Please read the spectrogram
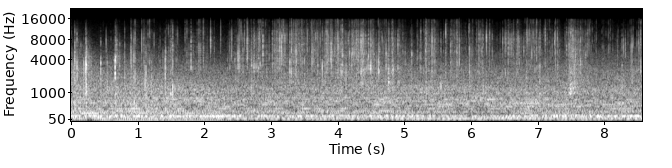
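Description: Faint crackling and crinkling of a plastic gumball wrapper being twisted and bitten at while it refuses to open, over a steady low hum.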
